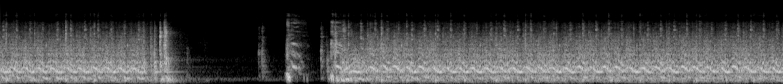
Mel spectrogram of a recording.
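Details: 82-year-old AEC Matador truck diesel, cold start at minus four with snow, first run since October: clatters into life, nearly dies, catches again and settles to a steady tickover; healthy cold start.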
